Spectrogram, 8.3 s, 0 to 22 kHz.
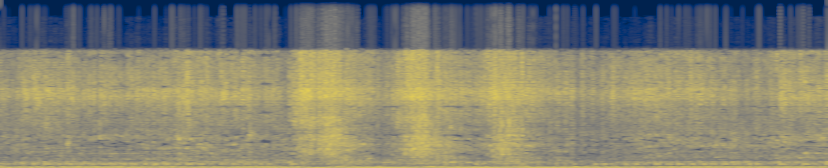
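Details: Buick 350 revving up and dropping back, with a dull rod knock following engine speed; removing the spark from that cylinder reduced the load on its piston and lessened the knock.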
